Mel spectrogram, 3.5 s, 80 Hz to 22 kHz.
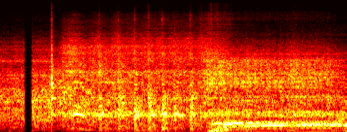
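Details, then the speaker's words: VW VR6 starting after a jump start. It cranks briefly, catches and settles into an even, smooth idle with no stumble, knock or smoke; healthy start. "Such an amazing sound. And still no smoke. Idling smooth. Sounds good, no smoke."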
